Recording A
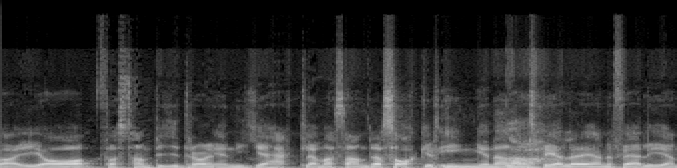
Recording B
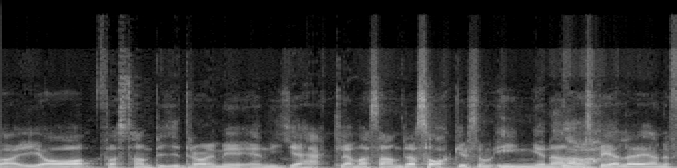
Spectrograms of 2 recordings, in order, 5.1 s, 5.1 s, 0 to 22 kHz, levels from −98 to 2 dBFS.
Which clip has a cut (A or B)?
A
